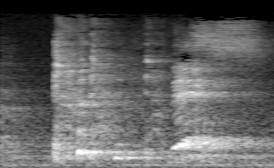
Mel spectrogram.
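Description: A person coughing twice, about a second apart; each cough starts abruptly.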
